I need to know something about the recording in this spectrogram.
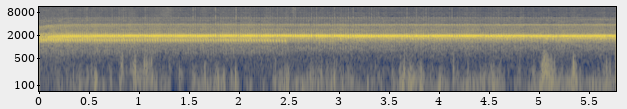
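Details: Mating call of the American toad, a long unbroken musical trill at a steady high pitch, with a second slightly lower trill overlapping for the first half, soft low rustles underneath.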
